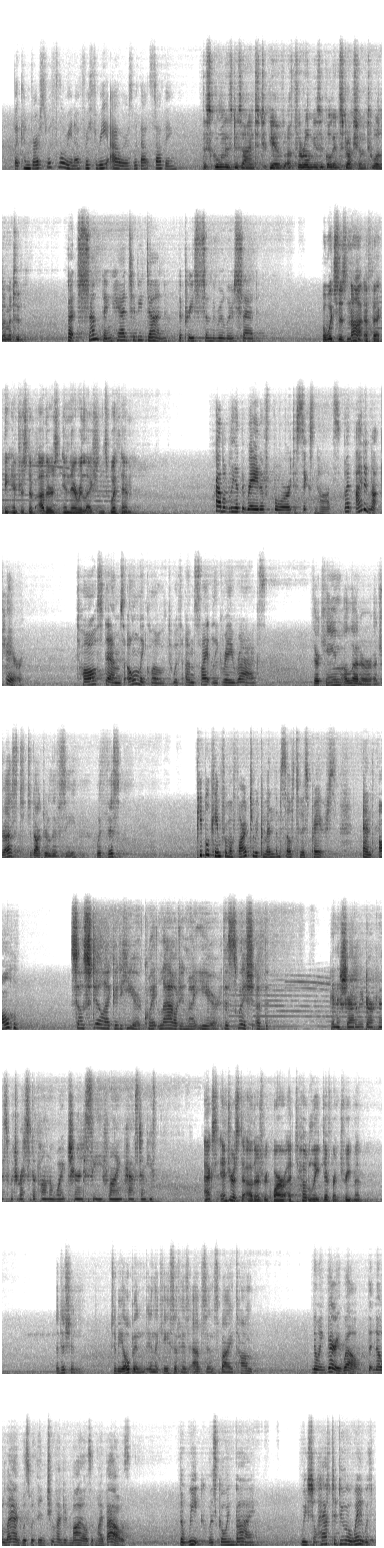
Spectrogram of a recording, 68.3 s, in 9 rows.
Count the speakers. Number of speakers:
ten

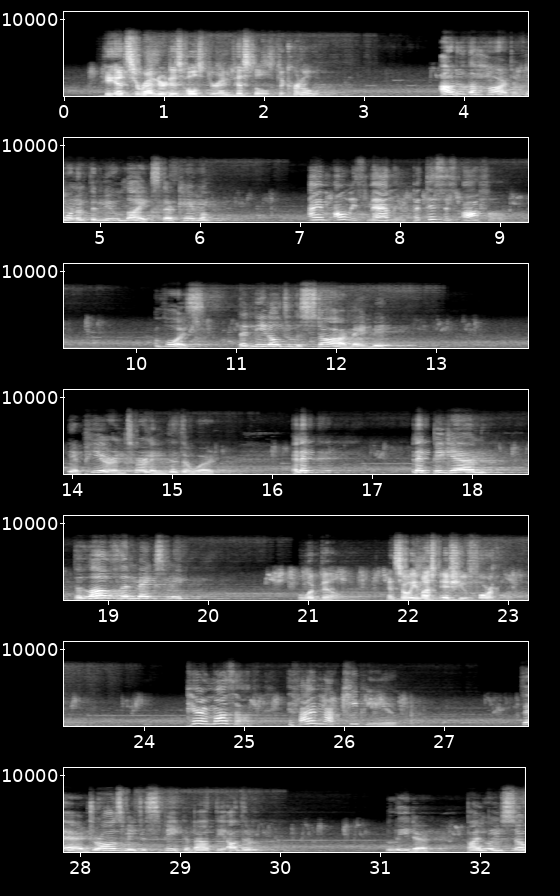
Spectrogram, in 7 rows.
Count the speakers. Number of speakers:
three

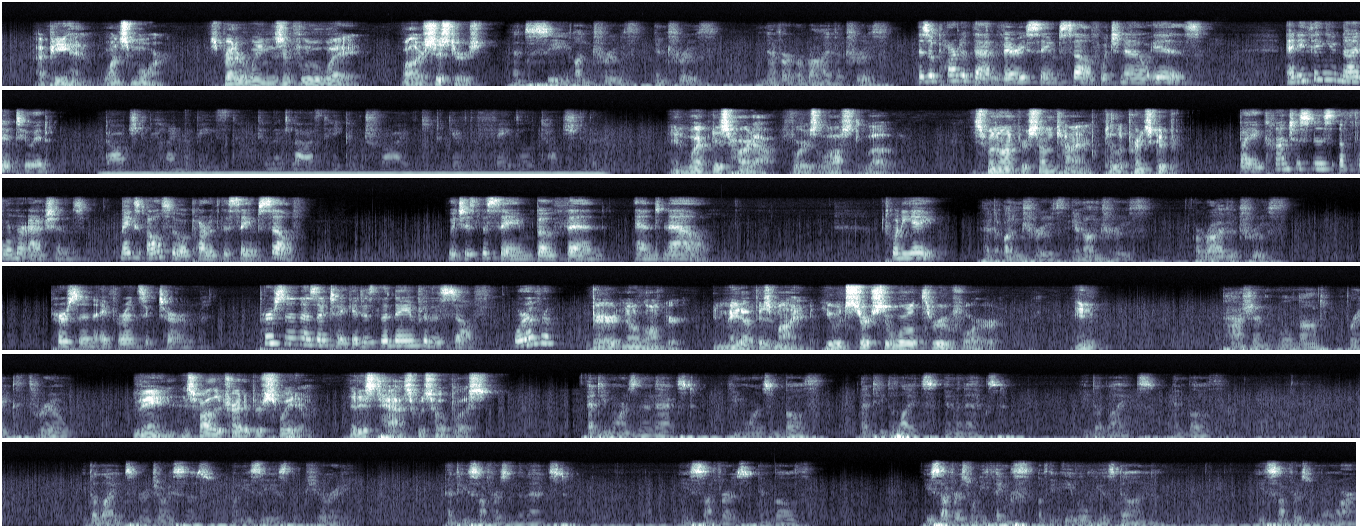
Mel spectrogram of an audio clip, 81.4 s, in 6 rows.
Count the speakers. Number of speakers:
four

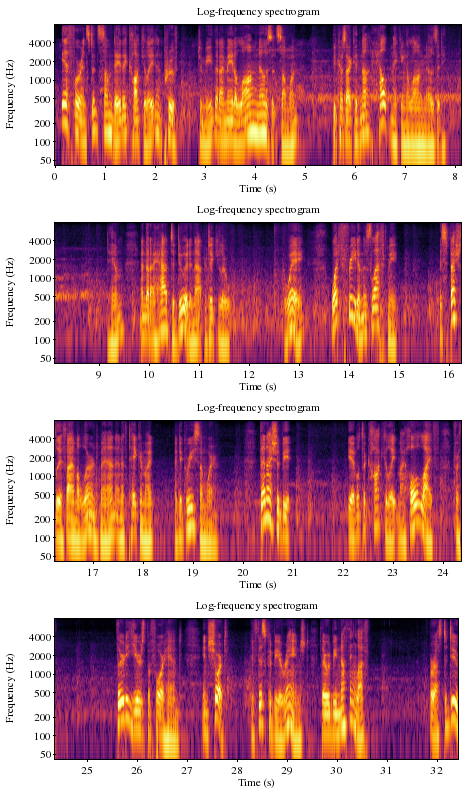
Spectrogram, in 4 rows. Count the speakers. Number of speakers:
one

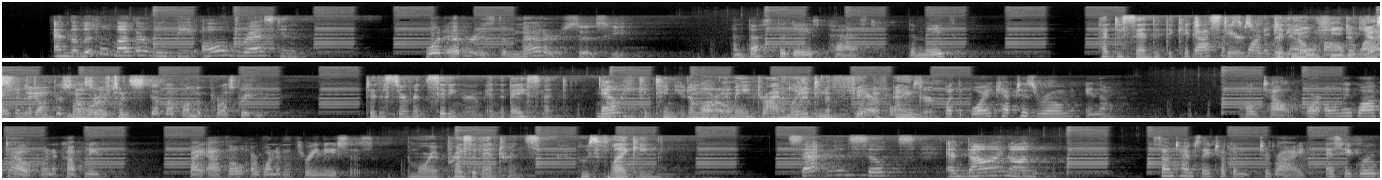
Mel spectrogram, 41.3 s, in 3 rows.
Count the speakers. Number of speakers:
seven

